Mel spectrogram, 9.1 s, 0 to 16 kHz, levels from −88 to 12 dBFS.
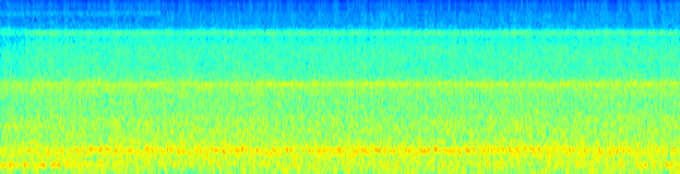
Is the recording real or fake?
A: fake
